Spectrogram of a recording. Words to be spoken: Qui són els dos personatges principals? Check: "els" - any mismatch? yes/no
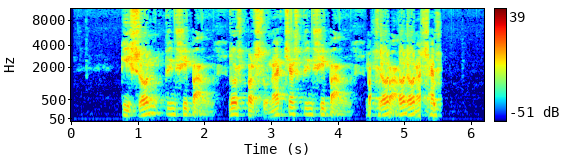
yes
